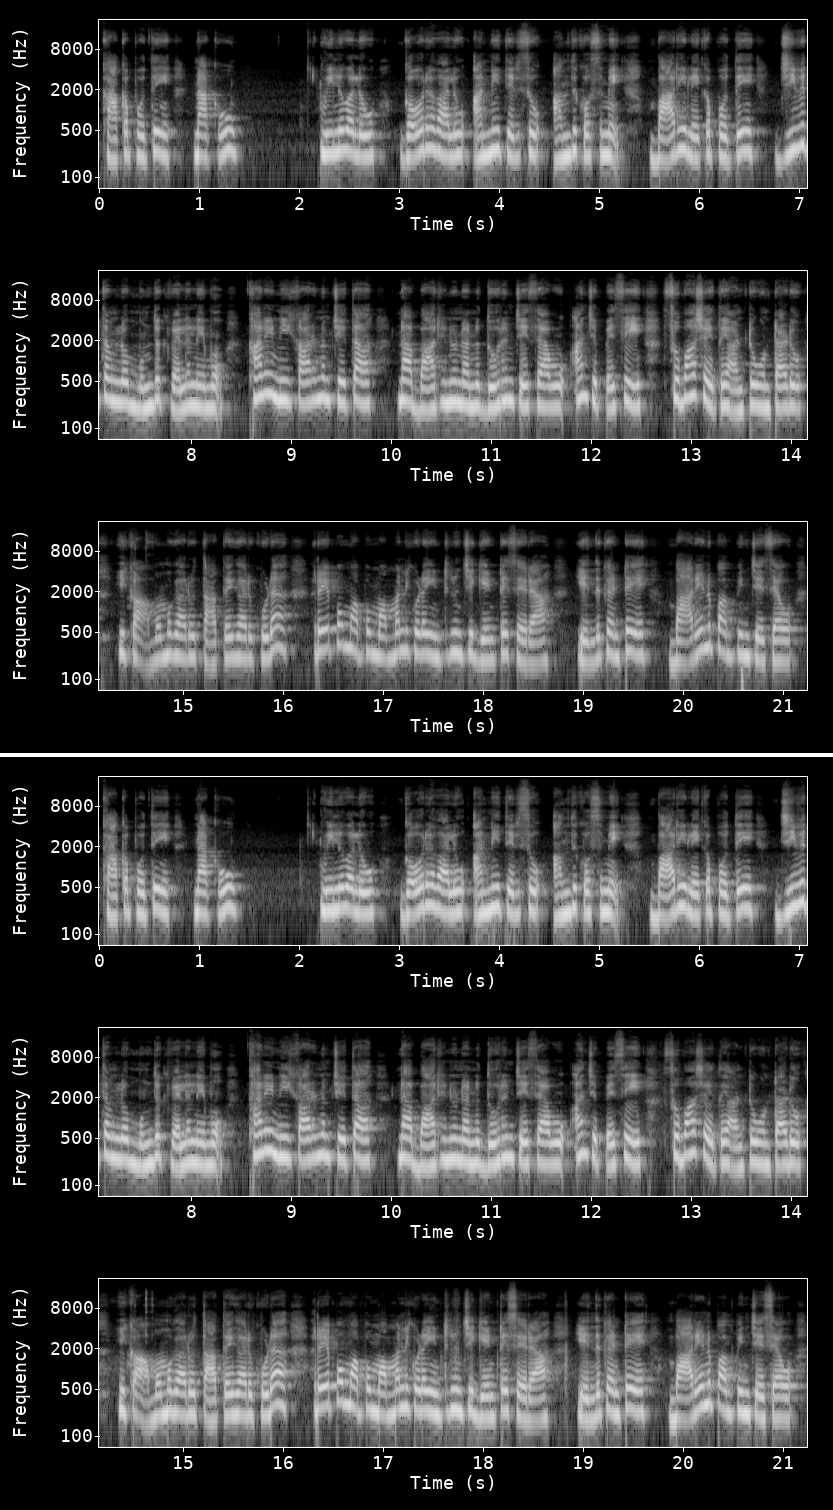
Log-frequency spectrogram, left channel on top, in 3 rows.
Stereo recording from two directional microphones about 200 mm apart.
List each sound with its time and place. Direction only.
0.0 s a woman's voice: 5° right (ahead or behind)
12.8 s a woman's voice: 15° left (ahead or behind)
13.8 s a woman's voice: centre (ahead or behind)
14.3 s speech: 15° right (ahead or behind)
14.7 s a woman's voice: centre (ahead or behind)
